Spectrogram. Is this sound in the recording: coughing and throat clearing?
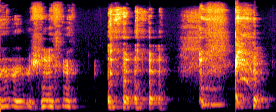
yes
